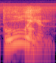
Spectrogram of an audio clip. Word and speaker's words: boolean: It's pronounced boolean, Dennis.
